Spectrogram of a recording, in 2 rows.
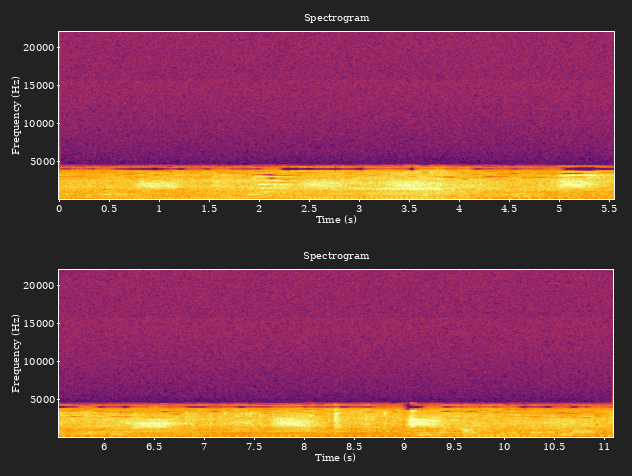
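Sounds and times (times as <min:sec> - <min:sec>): crows cawing: 0:00.8 - 0:01.3, 0:02.5 - 0:03.9, 0:04.9 - 0:05.5, 0:06.2 - 0:06.9, 0:07.7 - 0:08.2, 0:09.0 - 0:09.5.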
